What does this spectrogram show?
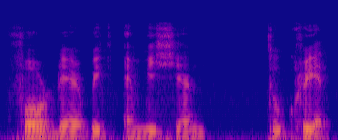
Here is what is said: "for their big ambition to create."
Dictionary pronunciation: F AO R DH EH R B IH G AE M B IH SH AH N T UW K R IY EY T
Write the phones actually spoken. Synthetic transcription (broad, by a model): F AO R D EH R B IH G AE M IH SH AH N T UW K R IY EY T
